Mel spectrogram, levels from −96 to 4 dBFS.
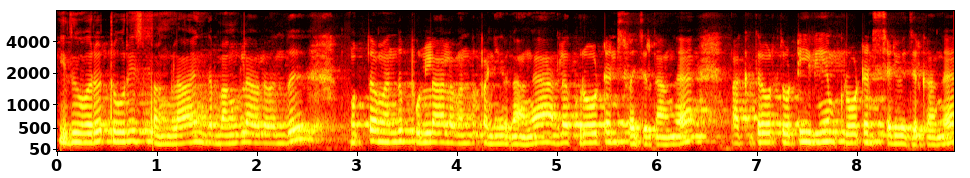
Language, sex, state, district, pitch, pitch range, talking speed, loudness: Tamil, female, Tamil Nadu, Kanyakumari, 190 Hz, 180-200 Hz, 140 wpm, -13 LUFS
